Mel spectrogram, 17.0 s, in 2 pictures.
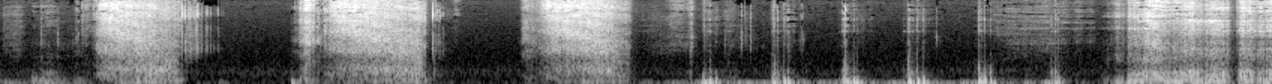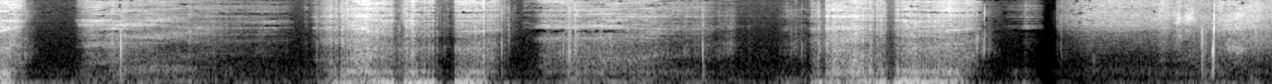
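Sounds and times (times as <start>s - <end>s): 
gym chalk being destroyed: 0.6s - 9.9s, 10.6s - 15.2s.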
